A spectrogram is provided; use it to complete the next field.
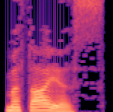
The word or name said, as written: matthias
